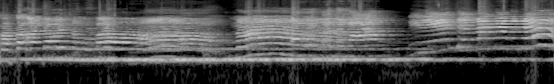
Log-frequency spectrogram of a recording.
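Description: Eerie background music: a high wordless voice wailing and sliding up and down in pitch over one steady held drone note.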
